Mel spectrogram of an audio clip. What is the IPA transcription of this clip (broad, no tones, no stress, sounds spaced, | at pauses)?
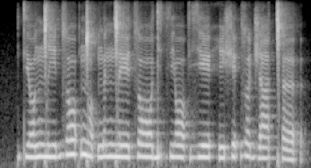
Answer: tʲ ɔ ŋ͡ǀ i d͡z ɔː ʔ ŋ͡ǀ ɔ ʔ ŋ ɜ ŋ͡ǀ eː t͡s ɔː dʲ a t͡s j ɔː ʔ zʲ eː h i ʃ e ʔ z ɔ d͡ʒ aː ǀʰ ɜ ʔ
